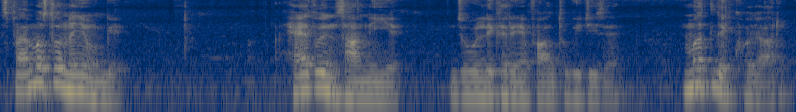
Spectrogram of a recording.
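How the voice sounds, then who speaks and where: A man's voice: mid-range voice, sing-song, normal speed, mellow. An 18-year-old man with an Indian accent, talking earnestly to camera in a casual vlog, recovering from a cold. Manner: earnest, mixing Hindi and English. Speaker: student vlogger.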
